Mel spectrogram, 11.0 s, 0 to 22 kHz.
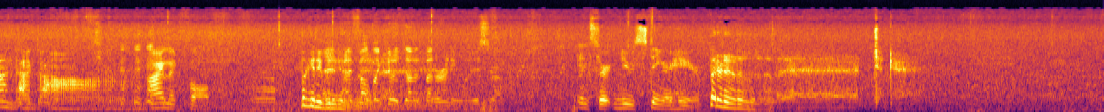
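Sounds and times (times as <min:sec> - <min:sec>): person laughing: 0:00.0 - 0:01.8
faint outdoor background: 0:00.0 - 0:11.0.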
